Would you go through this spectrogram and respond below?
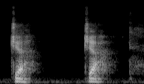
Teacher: And because I see that D there, when I say the J sound, my tongue starts in the position for the D. So my tongue should be behind my teeth, should be blocking the air, and then it comes out like J, J.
